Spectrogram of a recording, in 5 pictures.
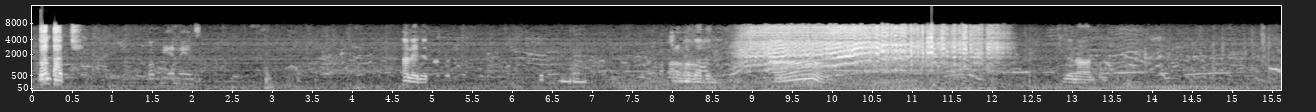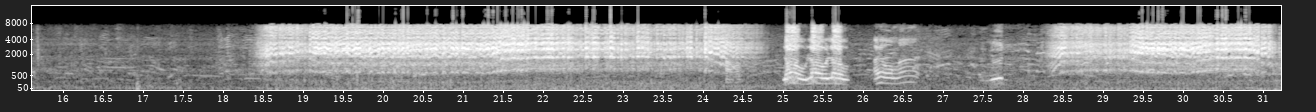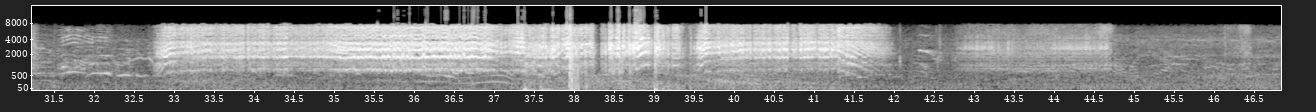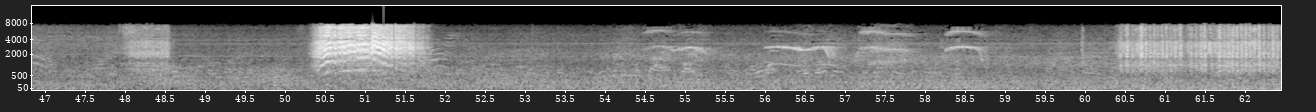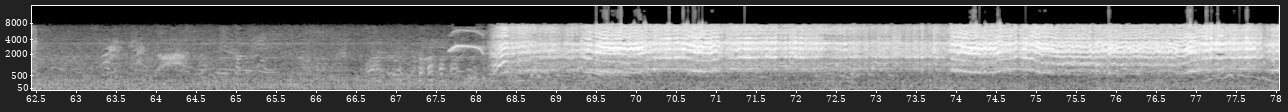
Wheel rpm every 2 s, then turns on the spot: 0, 0, 0, 0, 70, 150, 10, 0, 0, 140, 200, 200, 30, 0, 140, 120, 100, 210, 180, 150, 150, 20, 20, 0, 10, 70, 0, 0, 0, 0, 40, 20, 0, 0, 170, 220, 230, 200, 200.
30-32 42-46 48-50 60-64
